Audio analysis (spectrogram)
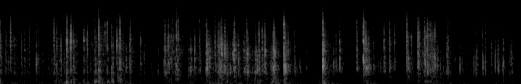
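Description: Long nails and fingertips flip and smooth the glossy pages of an Allerhande food magazine on a table, crinkling them. Quick, bright, crisp crackles and taps come in dense bursts with brief pauses, with almost no low end.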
